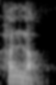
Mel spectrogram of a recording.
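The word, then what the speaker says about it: 한라: Et deuxième exemple, han-da, qui deviendra Halla. Halla, c'est le nom d'une montagne en Corée du Sud. N plus L, ça fait double L, et L plus N, ça fait double L aussi. C'est beaucoup plus facile à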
